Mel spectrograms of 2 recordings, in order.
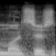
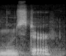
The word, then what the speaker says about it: Munster: monster cheese great although i think it's supposed to be pronounced moonster i'm not sure yeah it is but i say i say monster too yeah uh i did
